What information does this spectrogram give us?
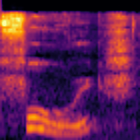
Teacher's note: Close vowels as the name indicates are wobbles during the articulation of which the tongue is raised as close to the roof of the mouth as possible. That is the tongue is raised up to the vowel limit.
